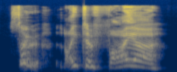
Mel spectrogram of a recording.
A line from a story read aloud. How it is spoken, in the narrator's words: Potter choked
